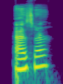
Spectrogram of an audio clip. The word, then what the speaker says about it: Asner: So, first one, Ed Asner. Asner? – Uh-huh. – I don't want to say it wrong. – Yeah, that's right.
